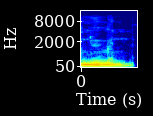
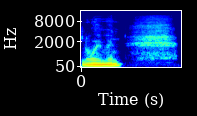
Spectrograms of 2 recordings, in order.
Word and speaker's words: Neumann: when i see a newman a neumann uh which is a german brand that's that's how it looks like new but it's pronounced neumann i always get excited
